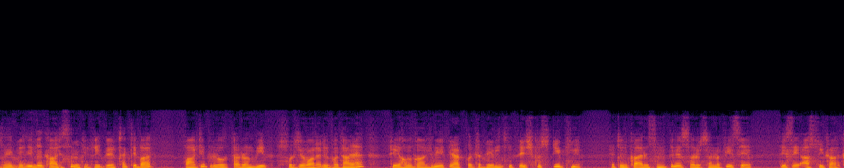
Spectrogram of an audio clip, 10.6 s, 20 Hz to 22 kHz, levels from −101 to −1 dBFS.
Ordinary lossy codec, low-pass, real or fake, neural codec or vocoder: none; none; fake; codec, 16 kHz, 1 kbps, FunCodec, trained on Chinese and English, 50 frames a second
